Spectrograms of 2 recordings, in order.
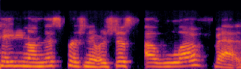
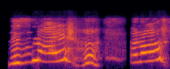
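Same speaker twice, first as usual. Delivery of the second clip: high squealing laughter breaking through the words; cracking up while retelling the insult; helpless laughter; 11 semitones higher than usual. Real, not acted. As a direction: laugh so hard the words barely get out.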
